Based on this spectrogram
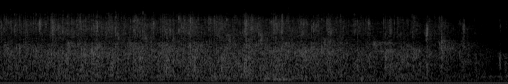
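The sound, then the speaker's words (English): A church audience claps steadily for several seconds as a clap offering for ten people being baptized that morning, a dense wash of many hands applauding together, fairly loud and even before tapering slightly at the end, with no voices over it. “Yeah, give a clap offering.”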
